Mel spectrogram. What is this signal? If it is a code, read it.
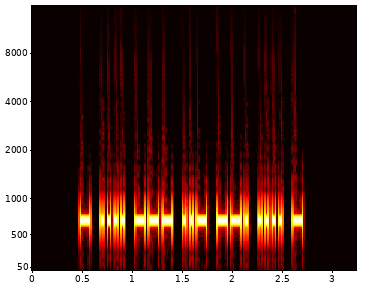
Morse code, heard as a keyed tone, about 36 wpm, 700 Hz. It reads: THOUGHT
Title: Sentences from Top 300 Words - New Word Drill - 35wpm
